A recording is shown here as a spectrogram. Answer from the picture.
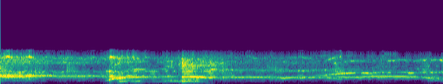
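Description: Closing section of a karaoke performance of a hard-rock song: long held high notes that slide up into pitch and hold, starting again about a second and two seconds in.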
